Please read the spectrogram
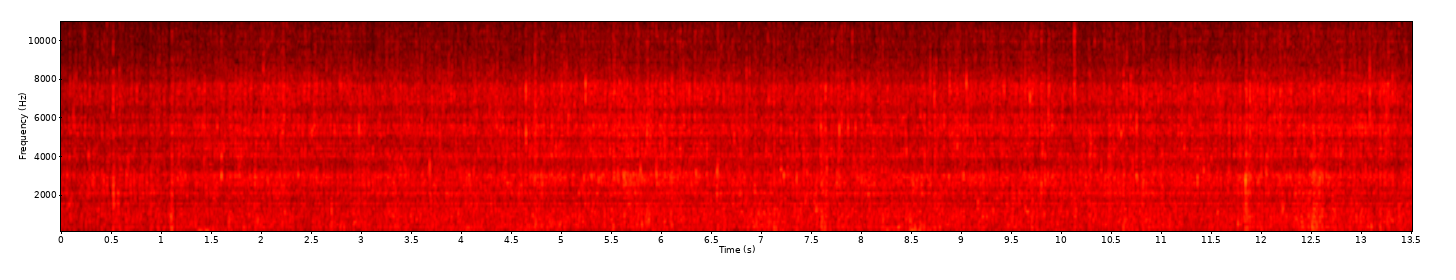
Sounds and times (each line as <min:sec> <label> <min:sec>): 0:00.0 the fountain 0:13.5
